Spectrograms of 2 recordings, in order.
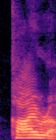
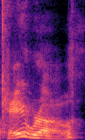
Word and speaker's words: Cairo: But when you can tell when somebody's new around here because they say, "Oh, Cairo," and they go, "No, Cairo."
